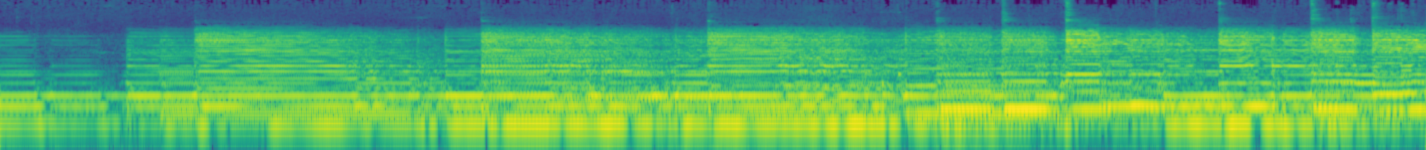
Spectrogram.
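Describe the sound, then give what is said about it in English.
A sustained, slightly distorted electric instrument plays through a straight delay effect that has been sped up, notes repeating and overlapping in quick echoes that blur into a dense, continuous wash. No voices are heard. “So this is just straight delay. I'll speed it up a little.”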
